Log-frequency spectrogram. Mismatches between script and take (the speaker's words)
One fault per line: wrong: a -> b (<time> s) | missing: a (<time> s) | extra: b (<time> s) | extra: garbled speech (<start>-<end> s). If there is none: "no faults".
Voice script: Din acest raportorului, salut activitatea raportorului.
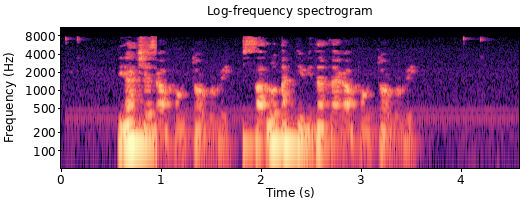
no faults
